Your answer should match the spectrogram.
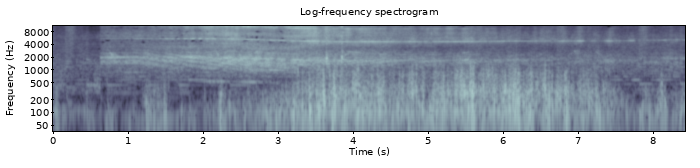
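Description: Electric ducted-fan RC jet flying past, its high fan whine sliding slowly down in pitch. It is heard over a gusting rumble of wind on the microphone that is loudest in the middle.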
